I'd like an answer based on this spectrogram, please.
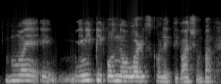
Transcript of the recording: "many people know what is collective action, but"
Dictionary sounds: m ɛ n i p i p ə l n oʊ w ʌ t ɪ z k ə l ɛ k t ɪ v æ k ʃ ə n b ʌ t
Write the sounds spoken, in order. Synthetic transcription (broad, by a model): m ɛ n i p i p ə l n oʊ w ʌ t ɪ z k ə l ɛ k t ɪ v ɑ ʃ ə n b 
